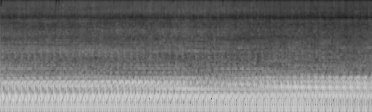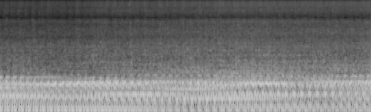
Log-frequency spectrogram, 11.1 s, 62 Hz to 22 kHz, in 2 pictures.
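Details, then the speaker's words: 2004 Mustang Mach 1 V8 after rebuild work, first start: steady even lope with deep low rumble and no knocks or ticks, no load; engine starts and runs healthy. "well that was a success I'm uh super happy that everything actually starts and runs now"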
